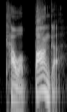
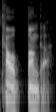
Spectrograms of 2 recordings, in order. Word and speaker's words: Cowabunga: me that hip-hop happens that you are saying Kawabanga, which now I have to correct you and say, no, it's Kawabunga. Rhymes with, ooh, that's a tough one.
